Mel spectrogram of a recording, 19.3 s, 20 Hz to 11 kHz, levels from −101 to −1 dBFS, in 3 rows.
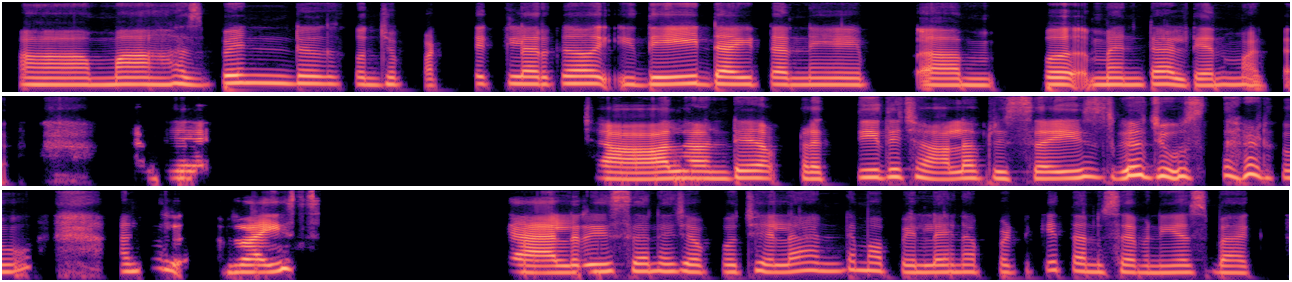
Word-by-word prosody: ఆహ్, 210 0 +1
మా 220 - +4 0.2
హస్బెండ్ 245 +3 +1 0.3
కొంచెం 215 0 -4
పర్టిక్యులర్‌గా 230 +3 -1 0.3
ఇదే 220 +2 +4 0.2
డైట్ 220 -1 +3
అనే 210 0 -2 0.5
ఆహ్, 200 0 0 0.3
ప - - -6 0.3
మెంటాలిటీ 205 -2 -1
అనమాట. 210 0 -5 0.8
అంటే 220 +1 -7 2.1
చాలా 205 +1 +5
అంటే 215 +2 0 0.3
ప్రత్తీది 245 +5 +1
చాలా 210 0 +2
ప్రిసైజ్డ్‌గా 220 +5 +2
చూస్తాడు. 260 0 0 0.6
అంటే 255 +6 -5 0.4
రైస్ 225 +8 +7 1.1
క్యాలరీస్ 220 +4 +4
అనే 245 0 -1
చెప్పొచ్చు. 225 +2 -5
ఎలా 230 +3 -2
అంటే 250 +2 -6
మా 260 - -1
పెళ్ళైనప్పటికీ 225 +3 -5
తను 230 -3 -2
7 210 -1 -3
ఇయర్స్ 215 +1 -3
బ్యాక్, 205 -1 -6
220 Hz, 100 wpm, -23 LUFS, 210-240 Hz, 2.1 s, రైస్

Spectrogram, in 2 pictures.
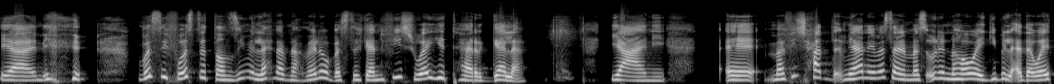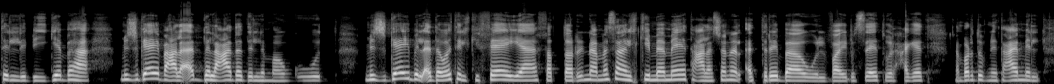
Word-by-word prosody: يعني 200 +2 +2 0.9
بُصّي، 345 +6 0
في 260 - -7
وِسط 320 +2 0
التنظيم 255 -1 -2
اللي 245 -3 +1
إحنا 265 -1 -2
بنعمله، 215 - -2
بس 195 -1 -3
كان 205 0 +1
في 330 +9 -2
شوية 285 +1 +1
هرجلة. 185 -4 +1 0.9
يعني 180 -4 +2 0.6
آآ 205 -1 +4
ما 230 +2 0
فيش 385 +10 -1
حد 310 -8 +1
يعني 285 +5 +1
مثلًا 295 -4 +2
المسؤول 220 +5 -1
إنه 250 -3 +2
هو 255 0 +4
يجيب 235 +3 -1
الأدوات 205 +2 +2
اللي 195 -4 -2
بيجيبها، 185 +2 0 0.3
مش 225 0 -1
جايب 255 +2 +3
على 190 -1 +4
قد 210 0 +1
العدد 200 -1 +2
اللي 180 0 -4
موجود، 175 +2 -8 0.4
مش 205 -3 +2
جايب 265 +2 +2
الأدوات 200 +3 +2
الكفاية، 195 -2 +2
فاضطرينا 185 +2 -1
مثلًا 230 +3 +1
الكمامات 215 +2 +1
علشان 175 +4 -1
الأترِبة 185 -1 +1
والفيروسات 170 +3 -2
والحاجات، 175 +1 -3
إحنا - - -15
برضه 200 +2 -1
بنتعامل 180 0 -1
205 Hz, 135 wpm, -17 LUFS, 185-235 Hz, 0.9 s, آآ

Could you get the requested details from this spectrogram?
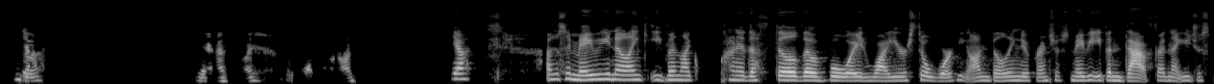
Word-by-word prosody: Yeah. 175 -6 -4 1.5
Yeah, 160 -3 -8
I 155 - -4 0.3
hear 170 - -13 0.2
that - - -24
one. - - -10 1.4
Yeah. 255 -1 +3 0.8
I'll 235 - 0
just 240 +1 -4
say 260 - +1
maybe, 220 +2 +4
you 245 - +2
know, 225 -1 +4
like, 215 0 +2
even, 210 0 -1
like, 200 0 0 0.3
kinda 205 -2 -1
the 190 0 +1 0.2
fill 195 -1 +6
the 185 0 +5
void 180 -1 +2
while 170 0 +1
you're 180 +2 -2
still 185 0 -2
working 170 +4 -3
on 175 +2 -2
building 175 +2 -1
new 180 -1 -2
friendships, 180 +2 -8
maybe 185 +1 -1
even 190 -1 0
that 160 -2 +5
friend 185 -1 -5
that 170 - -4
you 185 0 -4
just 175 +2 -12
185 Hz, 180 wpm, -22 LUFS, 175-205 Hz, 1.5 s, fill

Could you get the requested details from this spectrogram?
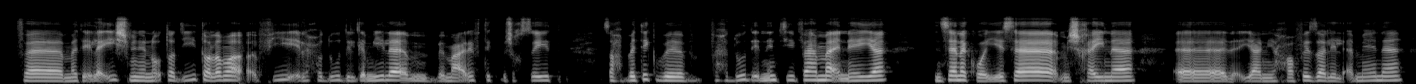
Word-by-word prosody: فما 165 -2 +1
تقلقيش 195 +3 +2
من 180 -1 -2
النقطة 175 +3 -5
دي 190 +4 -9
طالما 195 0 +2
في 205 +3 -7
الحدود 180 +1 -10
الجميلة 195 - +2
بمعرفتك 155 - -5
بشخصية 185 +2 -4 0.5
صاحبتِك، 185 +3 -5
ب 180 -2 +1 0.2
في 190 - -16
حدود 190 +3 -8
إن 190 - -3
أنتِ 200 -2 -5
فاهمة 200 0 +4
إن - - -2
هي 190 +3 +3 0.5
إنسانة 200 +4 +4
كويسة 175 +2 -1 0.4
مش 160 0 +5
خاينة 175 +1 +2 0.4
آآ، 75 0 0
يعني 150 - -5
حافظة 170 +3 -3
للأمانة 180 +4 -5
180 Hz, 120 wpm, -24 LUFS, 165-195 Hz, 0.5 s, مش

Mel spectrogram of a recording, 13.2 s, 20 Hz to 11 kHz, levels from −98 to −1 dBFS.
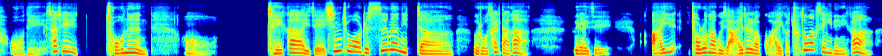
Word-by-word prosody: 어 175 -1 -8
네. 155 -3 -11
사실 310 -6 -1 0.4
저는 210 -5 +2 0.5
어 - - -9 0.8
제가 220 +5 +3
이제 170 -3 -2
신조어를 325 -7 +3
쓰는 380 - +2
입장으로 175 - -2
살다가 245 -1 -1 0.7
내가 185 -2 +2
이제 190 +5 -5 0.6
아이 240 +8 +4 0.2
결혼 225 +4 +4
하고 215 -5 +2
이제 180 - -2
아이를 215 +6 +2
낳고 185 -3 -2
아이가 - - -3
초등학생이 390 - 0
되니까 180 +2 -1
215 Hz, 235 characters per minute, -22 LUFS, 180-260 Hz, 0.8 s, 아이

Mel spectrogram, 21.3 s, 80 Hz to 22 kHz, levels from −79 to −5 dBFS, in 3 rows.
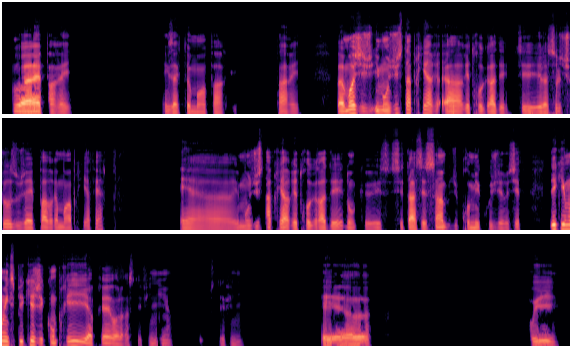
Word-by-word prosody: Ouais, 100 -1 +10
pareil. 90 0 -3 1.2
Exactement 90 -1 -3
pareil 85 -1 -5 0.6
pareil. 90 -3 -3 0.5
Bah, 95 - +7
moi, 135 +6 +8
j'ai 115 -4 +4
ju 110 - -1
ils 115 - +2
m'ont 115 -1 +3
juste 145 +3 -1
appris 130 +1 +1
à 120 - +4
ré - - -7
à 95 -1 +3
rétrograder. 95 -3 -2
C'est 90 0 -5
la 85 0 0
seule 105 +5 -4
chose 105 -1 -3
où - - -9
j'avais 85 -1 0
pas 90 - 0
vraiment 90 0 -4
appris - - -10
à - - -6
faire - - -7 1.0
et 85 - -2
heu, 80 0 -5
ils 85 - -8
m'ont 85 0 -5
juste 110 +5 -3
appris 105 - -2
à 100 - +5
rétrograder. 90 +1 -2
Donc, 90 -8 -7
heu, 85 0 -7
c'est - - -13
c'était - - -1
assez 90 0 +1
simple 105 +1 +1
du 85 - -17
1er 90 +1 -4
coup, 90 - -15
j'ai 85 -1 -8
réussi. 85 -1 -6 0.4
Dès 145 - +7
qu'ils 150 - +4
m'ont 145 - +5
expliqué, 135 +1 +2
j'ai 115 -4 +1
compris 110 +5 -3 0.2
et - - +4
après, 105 0 +1
voilà, 90 0 -2
c'était - - -14
fini, 90 +4 -12
hein, 95 - -15 0.5
c'était - - -19
fini 85 +1 -16 1.0
et 85 - +1
heu 85 0 +2 2.0
Oui. 95 -2 -1
90 Hz, 180 wpm, -26 LUFS, 85-105 Hz, 2.0 s, Ouais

